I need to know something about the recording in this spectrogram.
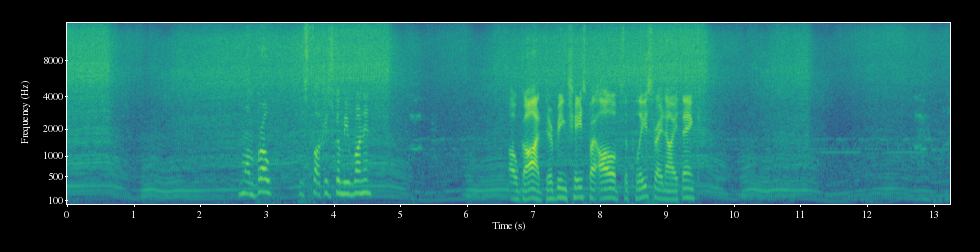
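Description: A car engine hums and rises and falls in pitch as the car drives.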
